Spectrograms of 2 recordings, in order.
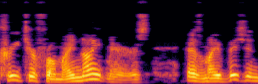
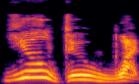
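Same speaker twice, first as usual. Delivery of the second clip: menacing, high, vicious snarl; 5 semitones higher than usual. She cuts in on the narrator's unfinished threat: snarled. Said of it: "she snarled".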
